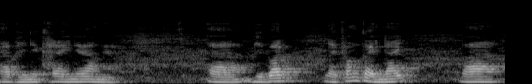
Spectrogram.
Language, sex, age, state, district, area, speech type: Bodo, male, 60+, Assam, Kokrajhar, rural, spontaneous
